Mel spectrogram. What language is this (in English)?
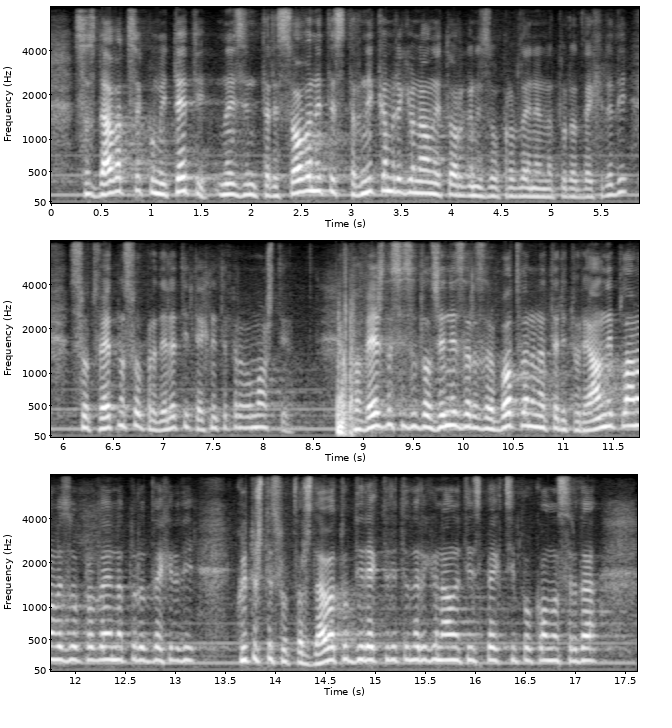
Bulgarian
